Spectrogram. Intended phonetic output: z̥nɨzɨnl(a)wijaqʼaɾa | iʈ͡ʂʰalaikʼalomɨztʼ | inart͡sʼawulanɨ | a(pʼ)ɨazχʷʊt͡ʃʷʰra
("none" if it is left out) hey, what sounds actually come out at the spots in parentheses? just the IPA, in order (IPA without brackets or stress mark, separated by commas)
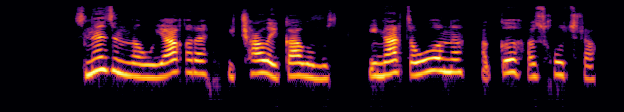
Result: a, kʼ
